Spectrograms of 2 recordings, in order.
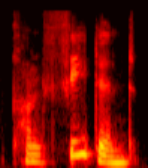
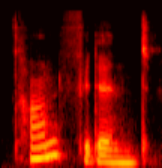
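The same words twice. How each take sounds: First: The stress is on the second syllable. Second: The stress is on the first syllable. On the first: The speaker calls it wrong. "it's not confident. No, it's not like that" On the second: The speaker calls it right. "The stress is on the first one"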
